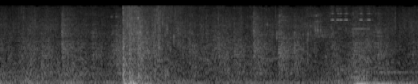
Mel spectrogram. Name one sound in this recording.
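A gun fires a loud shot.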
